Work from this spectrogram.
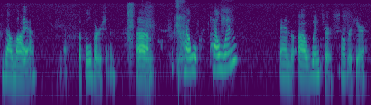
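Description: A woman's voice: medium pitch, very animated, slow, long pauses, dry recording, muffled recording. A woman playing a tabletop game over a video call, improvising casual in-character chat in a hesitant, rambling way.

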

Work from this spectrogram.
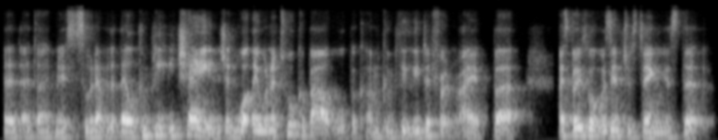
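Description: A woman's voice: very deep voice, quick pace, gravelly. A woman in her thirties giving reflective, hesitant answers as an interview guest on a video call, often correcting herself as she goes. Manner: hesitant, thoughtful, self-correcting. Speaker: interview guest, theatre maker. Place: living room at home, indoors, on a video call. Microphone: computer microphone on a video call. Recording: roomy, echoing video-call audio.

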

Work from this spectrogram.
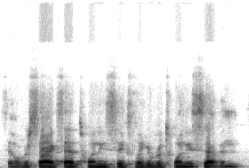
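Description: A man hosting a live online auction, calling bids with theatrical, drawn-out singsong phrases. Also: mid-range voice, warm tone, slightly rough, highs cut off. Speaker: online auctioneer, channel host. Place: indoors at a tabletop display.

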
